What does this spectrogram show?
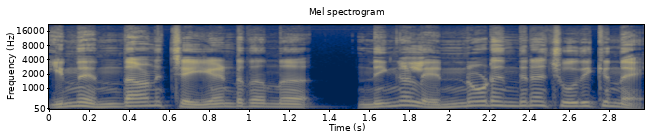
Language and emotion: Malayalam, disgusted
